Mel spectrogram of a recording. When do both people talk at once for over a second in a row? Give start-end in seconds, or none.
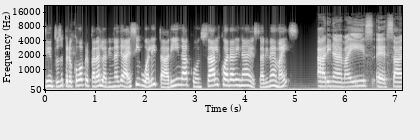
none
